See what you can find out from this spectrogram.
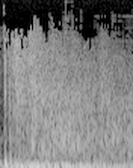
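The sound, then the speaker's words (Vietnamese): An explosion effect for a golden paper talisman bursting apart: a sudden sharp blast opens, then a deep, rolling boom rumbles on heavily for nearly two seconds, with no voices. “lá phù vàng đột nhiên nổ tung, hóa thành một tấm thuẫn trắng lớn ở trước người Lê Trí.”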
